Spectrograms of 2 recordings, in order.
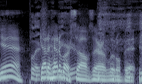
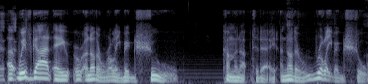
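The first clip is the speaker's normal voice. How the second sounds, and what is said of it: Bad Ed Sullivan impression. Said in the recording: “Sullivan ... another bad impersonation”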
